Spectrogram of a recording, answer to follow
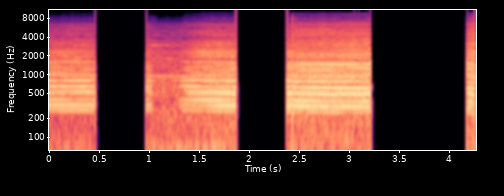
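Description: CSX freight locomotive's air horn sounding its chord in three blasts for the grade crossing. The first blast ends about half a second in, the second starts about a second in, and the third runs from about two and a half seconds in. Each blast cuts off sharply.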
